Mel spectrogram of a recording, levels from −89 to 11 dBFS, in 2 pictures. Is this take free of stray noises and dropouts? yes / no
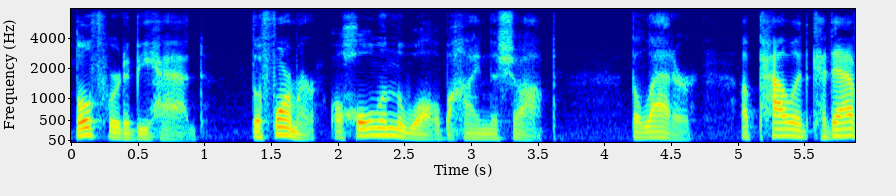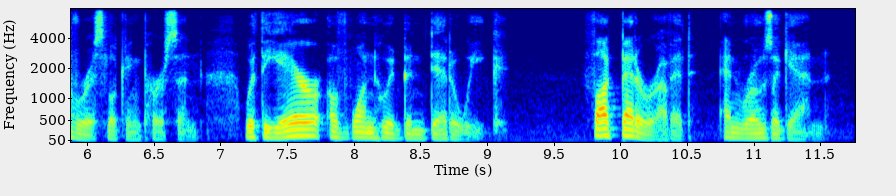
yes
